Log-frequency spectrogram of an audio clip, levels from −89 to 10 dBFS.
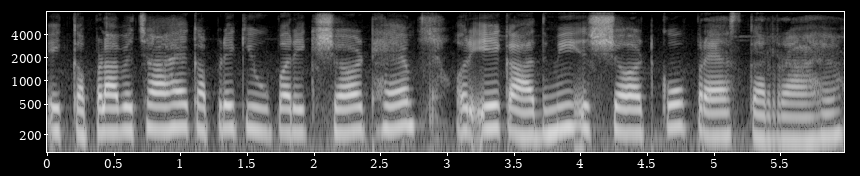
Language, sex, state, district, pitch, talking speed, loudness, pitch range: Hindi, female, Uttar Pradesh, Varanasi, 220 Hz, 190 wpm, -14 LUFS, 205-240 Hz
